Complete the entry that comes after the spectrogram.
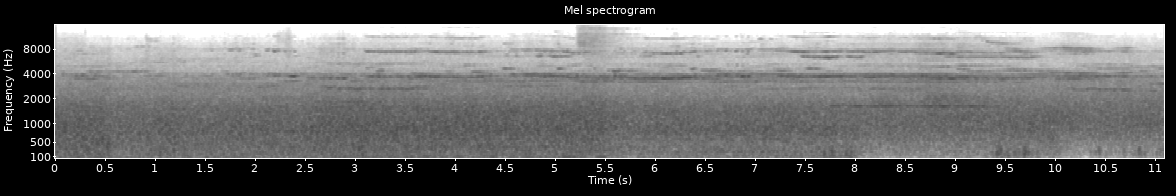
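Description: GO Transit bilevel commuter train passing: steel wheels running on the rails with a steady rumble and high, thin wheel squeal. The low rumble eases about eight seconds in as the cab car moves off.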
